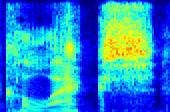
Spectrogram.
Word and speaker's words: COLLX: I think it's called Collects.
